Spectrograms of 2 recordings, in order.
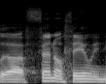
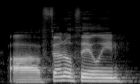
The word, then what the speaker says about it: phenolphthalein: phenolphthalein with me, because when you see it written, there's like a PH, ENO, PH, HALEIN. It's kind of a really weird word. And when students first say it, they never say it right. So for all I know, I could be saying it wrong, but phenolphthalein is what it's called.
